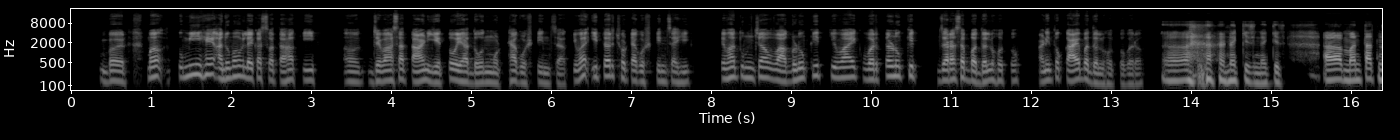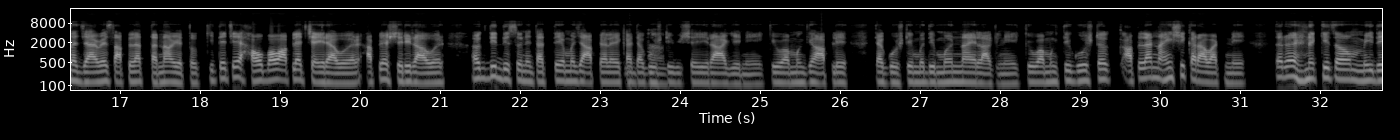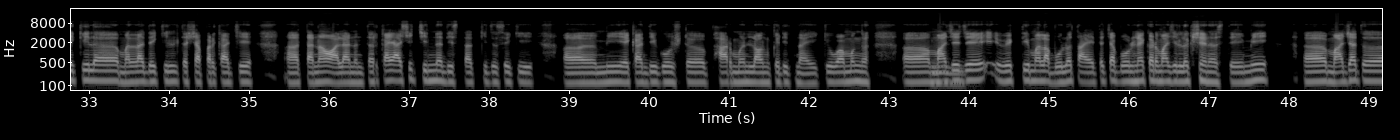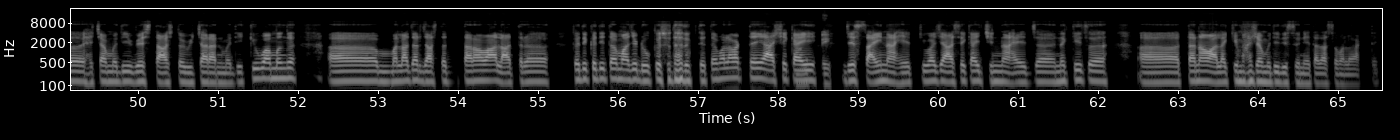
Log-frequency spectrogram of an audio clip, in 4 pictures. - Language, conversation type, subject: Marathi, podcast, तणाव ताब्यात ठेवण्यासाठी तुमची रोजची पद्धत काय आहे?
- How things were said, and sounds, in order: chuckle; laughing while speaking: "डोकं सुद्धा दुखते"; laughing while speaking: "माझ्यामध्ये"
